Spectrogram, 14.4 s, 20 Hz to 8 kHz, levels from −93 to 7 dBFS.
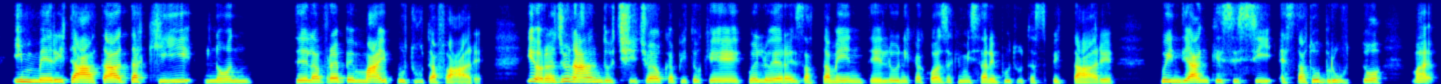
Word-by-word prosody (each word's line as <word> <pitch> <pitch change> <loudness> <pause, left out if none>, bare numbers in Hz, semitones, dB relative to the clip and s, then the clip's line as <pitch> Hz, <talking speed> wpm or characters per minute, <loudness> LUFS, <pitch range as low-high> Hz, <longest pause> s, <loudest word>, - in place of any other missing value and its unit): immeritata 205 -3 +6
da 215 +1 +5
chi 215 -1 -4
non 195 -1 -3 0.4
te 200 0 +2
l'avrebbe 200 +2 +2
mai 190 0 +3
potuta 190 -3 -3
fare. 170 - -2 0.4
Io 265 -7 +4
ragionandoci, 200 -4 +2
cioè, 185 +1 0
ho 180 - 0
capito 190 0 -8
che 175 -2 -4
quello 190 +1 -2
era 175 0 0
esattamente 175 -1 -4
l'unica 175 +1 -6
cosa 175 +1 -3
che 190 +1 -10
mi 180 - -6
sarei 170 -1 -3
potuta 175 -1 -10
aspettare. 165 -2 -2 0.4
Quindi, 200 -5 0
anche 200 +1 +3
se, 190 -1 -8
sì, 180 +2 -8
è 175 - -10
stato 190 +5 -1
brutto 190 -1 -4 0.3
ma 195 0 -1
190 Hz, 135 wpm, -21 LUFS, 175-200 Hz, 0.4 s, immeritata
